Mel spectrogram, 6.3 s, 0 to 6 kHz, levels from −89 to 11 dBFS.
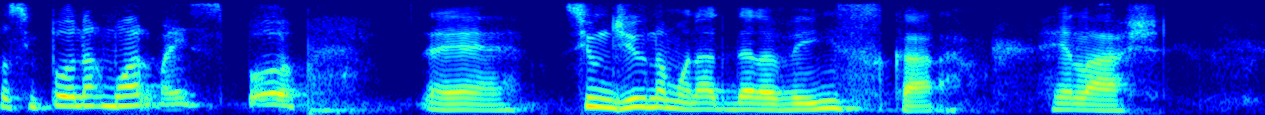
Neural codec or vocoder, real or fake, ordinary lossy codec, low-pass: codec, 16 kHz, 2 kbps, X-Codec, HuBERT features, trained on LibriSpeech; fake; Opus, 24 kbps; 5.4 kHz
